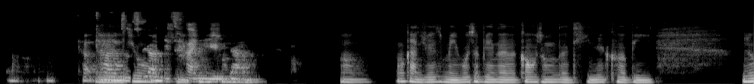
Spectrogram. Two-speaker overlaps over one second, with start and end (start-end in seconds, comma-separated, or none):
0.9-2.5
